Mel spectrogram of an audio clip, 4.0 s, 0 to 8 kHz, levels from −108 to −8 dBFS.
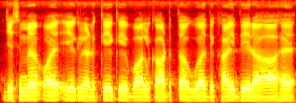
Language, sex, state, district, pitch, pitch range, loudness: Hindi, male, Uttar Pradesh, Lalitpur, 105 Hz, 100-110 Hz, -17 LUFS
